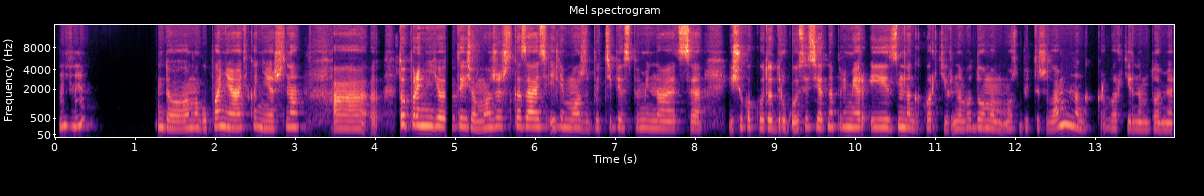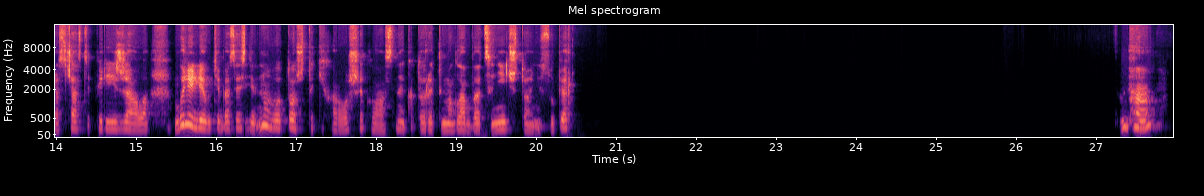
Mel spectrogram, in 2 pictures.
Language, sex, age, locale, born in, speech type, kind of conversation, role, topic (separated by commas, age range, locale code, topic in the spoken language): Russian, female, 40-44, ru-RU, Russia, conversation, podcast, host, Что для вас значит быть хорошим соседом?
